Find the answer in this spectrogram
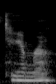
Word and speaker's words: Tamara: are hard to pronounce it's tamara like fragrance with rhymes with camera but it's okay people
